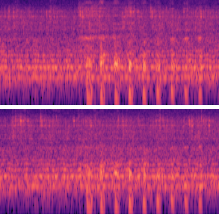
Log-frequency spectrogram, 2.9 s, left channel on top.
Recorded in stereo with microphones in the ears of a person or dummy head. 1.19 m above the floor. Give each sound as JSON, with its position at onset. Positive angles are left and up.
{"t": 1.0, "sound": "laughter", "side_deg": 50}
